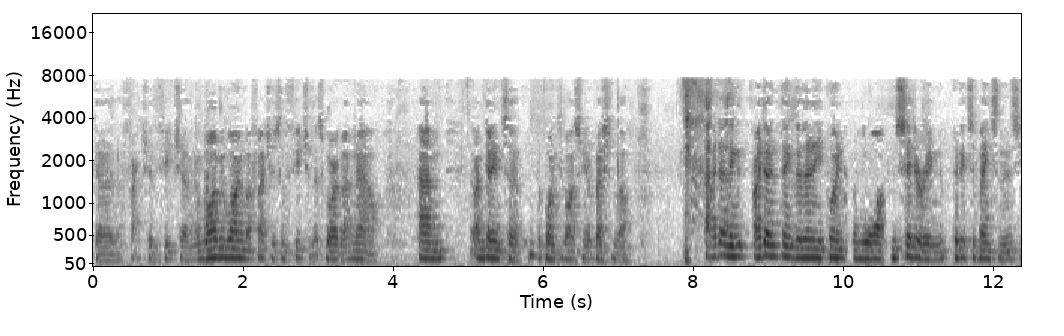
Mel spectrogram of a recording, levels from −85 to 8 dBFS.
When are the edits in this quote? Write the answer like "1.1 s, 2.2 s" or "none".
5.0 s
